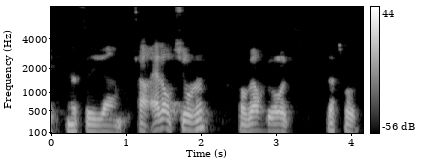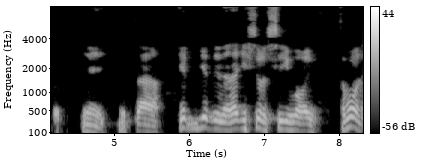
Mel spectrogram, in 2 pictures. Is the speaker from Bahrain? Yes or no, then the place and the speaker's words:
no; Mossman, Queensland, Australia; I'm from Mossman.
